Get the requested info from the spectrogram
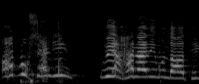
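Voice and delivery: mock very high, very loud tearful crying wail. Imitating a church member complaining to the pastor: imitating someone crying. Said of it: "나중에는 막 울면서".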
